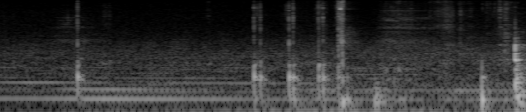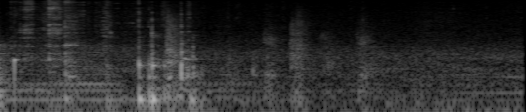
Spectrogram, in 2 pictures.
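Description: Marking knife and small metal square clicking and tapping against each other and a softwood beam as knife lines are squared across: scattered light clicks, busiest around three seconds in and again between five and seven seconds, over a steady low hum.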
